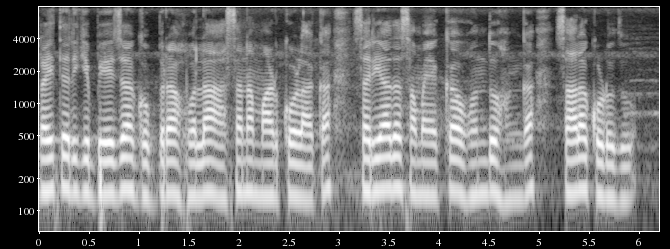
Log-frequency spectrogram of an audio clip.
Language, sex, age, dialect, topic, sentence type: Kannada, male, 18-24, Dharwad Kannada, agriculture, statement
